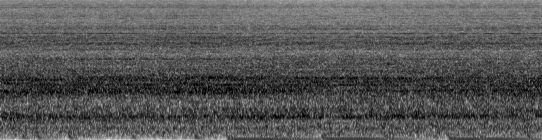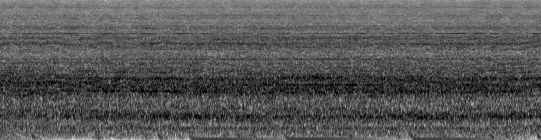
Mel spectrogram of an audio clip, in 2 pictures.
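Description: Craft heat wand running steadily, its fan blowing hot air over a wet acrylic pour to burst the air bubbles in the paint.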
